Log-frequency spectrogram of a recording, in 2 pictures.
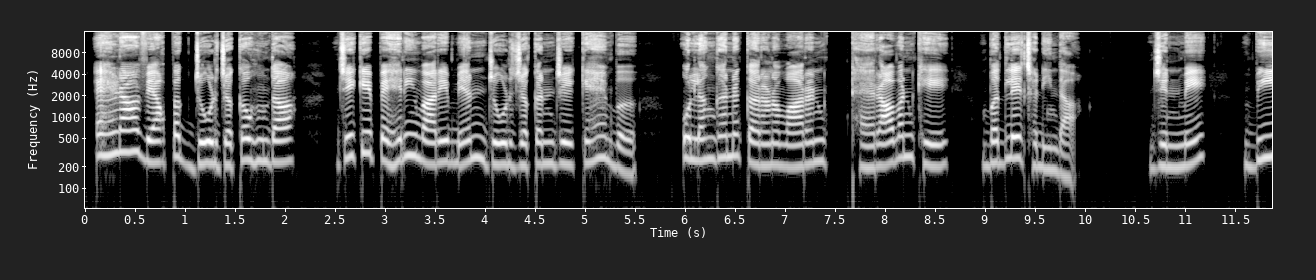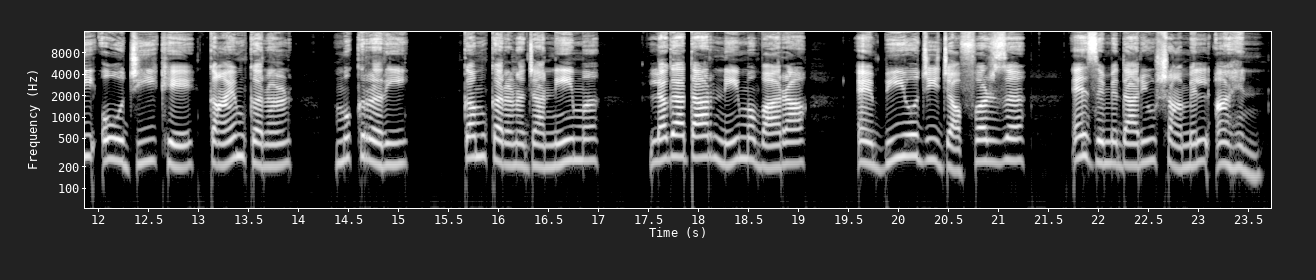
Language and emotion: Sindhi, neutral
